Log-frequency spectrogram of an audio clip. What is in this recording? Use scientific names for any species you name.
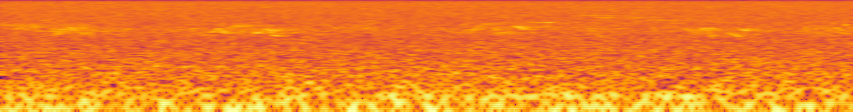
Vireo olivaceus, Catharus guttatus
